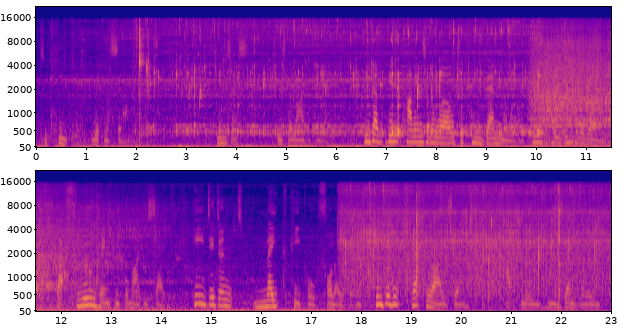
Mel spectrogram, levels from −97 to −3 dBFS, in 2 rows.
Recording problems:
household noises; very loud; throughout; 4 dB above the speech

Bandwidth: 15 kHz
